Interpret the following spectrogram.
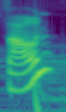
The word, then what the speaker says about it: Faun: I've I'm forcing you to watch so the pronunciation I just want to make sure it's called found found and the reason I know that is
